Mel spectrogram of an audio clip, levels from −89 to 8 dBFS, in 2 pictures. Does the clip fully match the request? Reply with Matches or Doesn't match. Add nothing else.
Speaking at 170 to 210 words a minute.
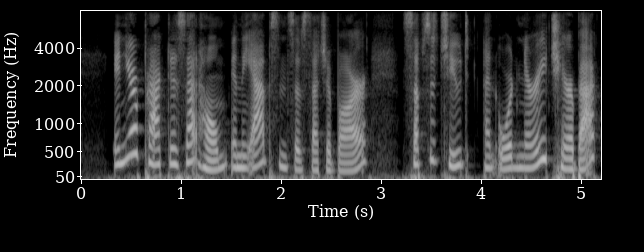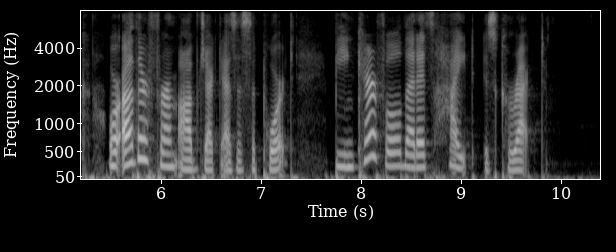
Matches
